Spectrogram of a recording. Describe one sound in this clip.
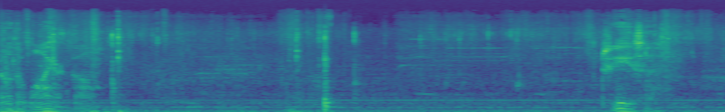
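Wires rustle and tick against a metal rack as they are handled.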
